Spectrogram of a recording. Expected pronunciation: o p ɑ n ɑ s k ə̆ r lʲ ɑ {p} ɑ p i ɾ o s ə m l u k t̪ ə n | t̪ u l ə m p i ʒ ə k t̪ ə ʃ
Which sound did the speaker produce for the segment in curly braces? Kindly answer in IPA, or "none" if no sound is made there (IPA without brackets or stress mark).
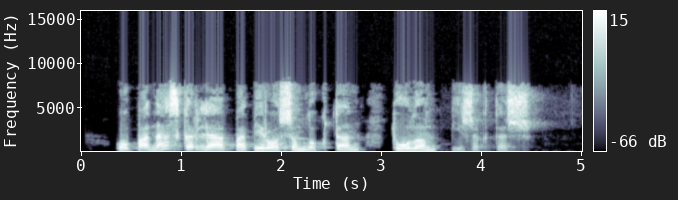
p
